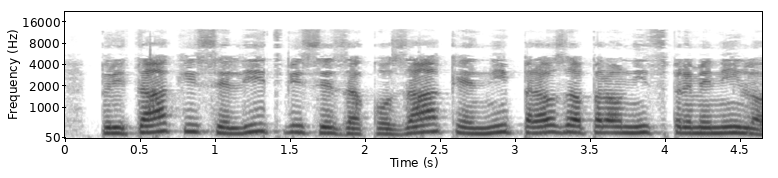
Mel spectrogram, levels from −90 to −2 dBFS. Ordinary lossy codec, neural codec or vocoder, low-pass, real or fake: AAC, 32 kbps; vocoder, 44.1 kHz, 128 mel bands, Pupu-Vocoder; 19.8 kHz; fake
